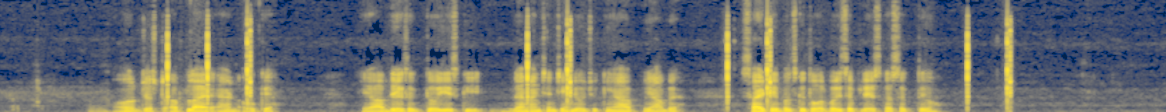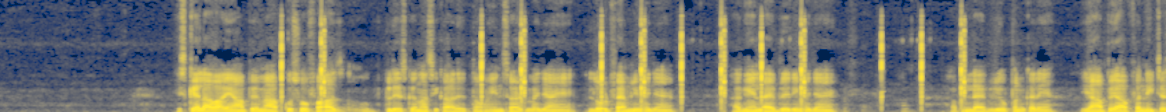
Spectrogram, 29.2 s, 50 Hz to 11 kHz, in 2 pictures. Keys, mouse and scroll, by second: 2.3 click, 6.7 click, 9.1 click, 9.5 click, 12.5 click, 14.0 scroll down 1, 15.3 scroll up 1, 15.6 scroll down 1, 16.2 scroll up 1, 18.1 click, 21.0 click, 28.8 f.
